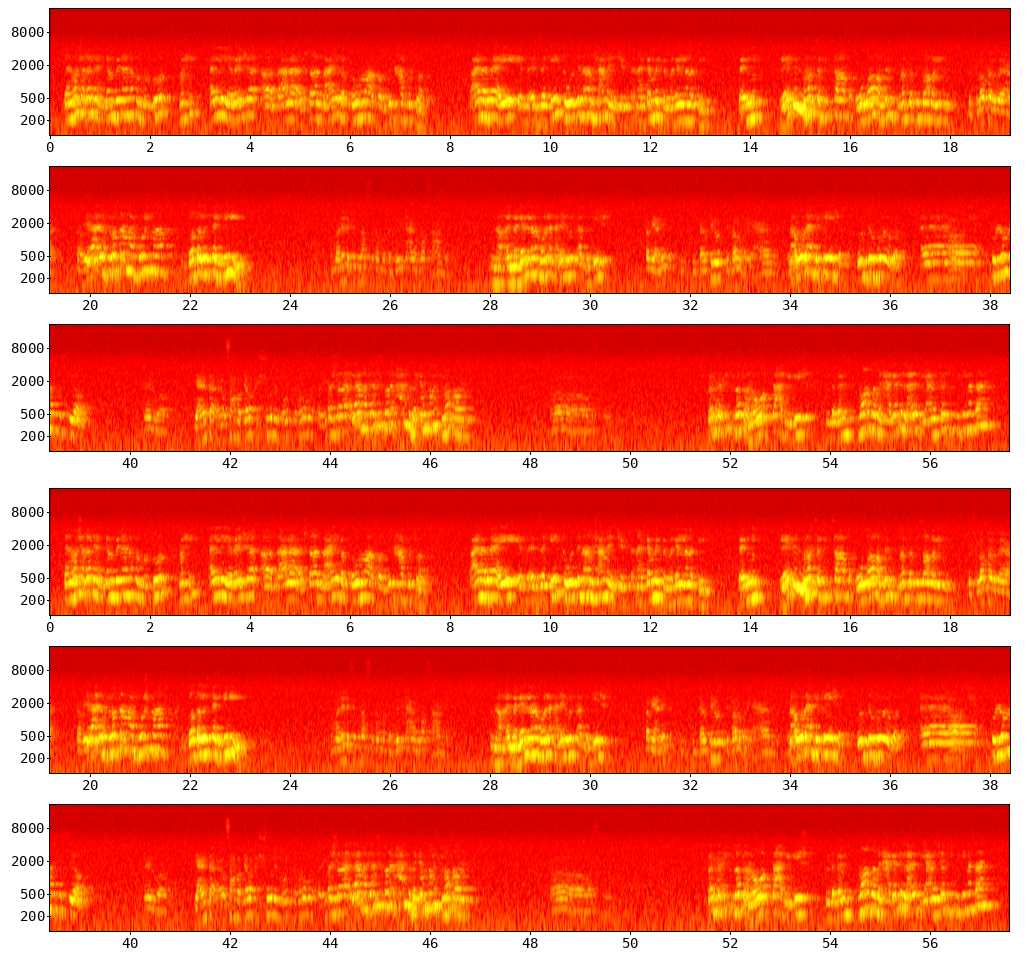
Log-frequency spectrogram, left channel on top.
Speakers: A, on the right; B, on the right.
A: كان هو شغال جنبنا هنا في المنصورة ماشي قال لي يا باشا آه تعالى اشتغل معايا بس هم طالبين حد فلاتر انا بقى ايه ات- اتذكيت وقلت ان انا مش هعمل شيفت انا هكمل في المجال اللي انا فيه فاهمني لقيت المنافسه
B: امم
A: فيه صعبه والله العظيم المنافسه فيه صعبه جدا
B: في الفلاتر ده يعني طب يعني
A: لا
B: هو
A: الفلاتر
B: انت بتبقى
A: ما فيهوش منافسه الفلاتر لسه جديد
B: امال ايه اللي فيه منافسة طب ما انت بتقولي في حاجة منافسة عندك.
A: لا، المجال اللي انا بقول لك عليه الويب ابلكيشن
B: طب يعني انت انت قلت لي ويب ديفلوبر يا عم ويب
A: ما هو
B: ابلكيشن
A: ويب ابلكيشن
B: ايه دلوقتي
A: ويب ديفلوبر آه
B: اه
A: كلهم نفس السياق
B: حلو اه يعني انت وصاحبك جابك الشغل اللي ويب ديفلوبر فلقيت
A: اشتغل
B: فيه تحديات
A: لا ما
B: كتير
A: كانش طالب حد ده كان طالب فلاتر
B: اه اه بس فهمت تمام
A: فانت في فلاتر هو بتاع ابلكيشن انت فاهم معظم الحاجات اللي عادت يعني شات جي بي تي مثلا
